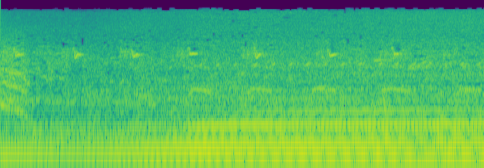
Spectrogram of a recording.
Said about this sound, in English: Number three is from Adventureland at Disneyland, and it is the sound of the boats on the Jungle Cruise. That motor sound.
